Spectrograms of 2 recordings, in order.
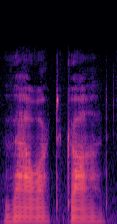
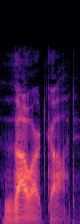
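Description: First: Very slow, soft and entranced; heavy drugged whisper. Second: Low, slow, assured declaration; soft certainty. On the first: Patricia echoes Mike in a trance, heavy hushed murmur. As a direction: murmur it heavily, drawn right out as if drugged. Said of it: "Patricia whispered, in a voice as heavy as if drugged". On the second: Mike to Patricia as a solemn truth, softly certain. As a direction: state it slowly and low, quietly certain. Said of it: "Mike say with soft certainty". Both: A narrator's reading.

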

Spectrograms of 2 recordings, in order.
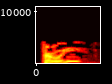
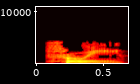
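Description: First: Very high, louder rising question; incredulous echo. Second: Low, falling, airy pooh-pooh; expansive dismissal. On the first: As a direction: echo it in startled disbelief. King echoes it in disbelief. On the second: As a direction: wave it away, falling in pitch. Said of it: "said Vasnego expansively". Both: A narrator's reading.

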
